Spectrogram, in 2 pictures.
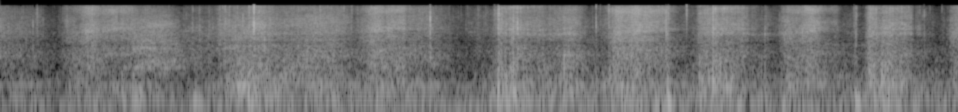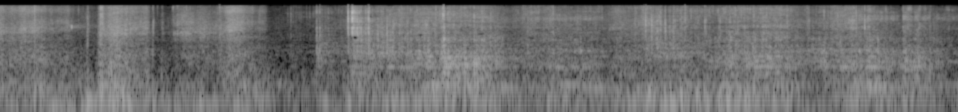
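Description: Long natural nails and fingertips rub and scratch through a pile of dry crushed wafer biscuit crumbs on a pinkish stone-like surface. A steady, close crunching and crackling rustle runs throughout, with bright gritty scratches over a low rumbling base.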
